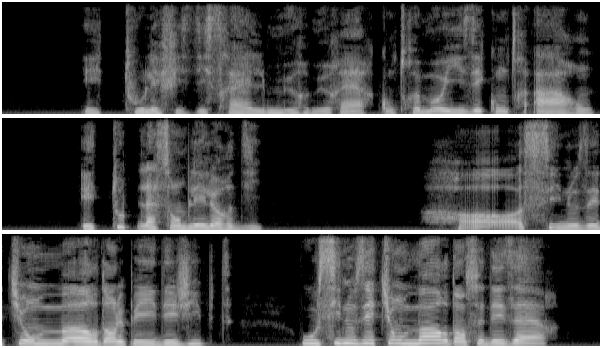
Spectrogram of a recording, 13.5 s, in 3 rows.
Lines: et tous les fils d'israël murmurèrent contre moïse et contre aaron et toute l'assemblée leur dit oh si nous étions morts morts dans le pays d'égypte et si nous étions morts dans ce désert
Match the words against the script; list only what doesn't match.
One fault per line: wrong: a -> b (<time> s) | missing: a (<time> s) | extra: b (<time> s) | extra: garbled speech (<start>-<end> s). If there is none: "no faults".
missing: morts (9.7 s)
wrong: et -> ou (11.2 s)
